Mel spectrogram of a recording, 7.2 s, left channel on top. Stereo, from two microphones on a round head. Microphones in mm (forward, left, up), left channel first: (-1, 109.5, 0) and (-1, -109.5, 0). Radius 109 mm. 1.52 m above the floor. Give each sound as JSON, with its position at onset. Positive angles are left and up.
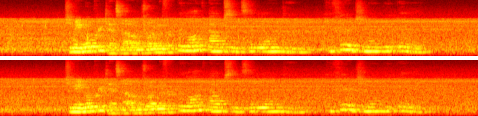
{"t": 1.0, "sound": "a man speaking", "side_deg": 5, "distance_m": 0.9}
{"t": 2.7, "sound": "a woman speaking", "side_deg": 60, "distance_m": 1.3}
